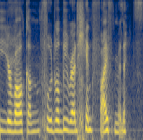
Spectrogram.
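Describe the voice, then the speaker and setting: In a put-on character voice, a woman speaks hoarsely at medium pitch and a moderate pace, her intonation monotone and flat, the sound dry and close with no echo. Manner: calm, matter-of-fact.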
